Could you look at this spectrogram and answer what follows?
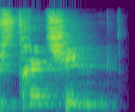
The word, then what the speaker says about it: stretching: Notez bien ici que le mot est en anglais, mais on le prononce d'une façon très française, du stretching.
